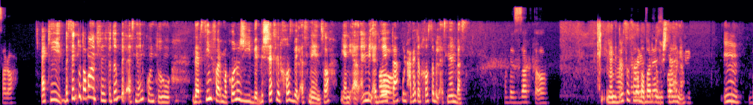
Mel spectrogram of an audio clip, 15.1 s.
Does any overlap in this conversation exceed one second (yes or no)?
yes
